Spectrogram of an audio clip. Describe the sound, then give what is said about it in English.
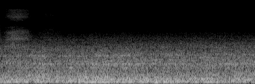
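A steady, dense low rumble of road noise inside a small red car being driven, constant in loudness with a faint hiss above it and no voices. “Little red car, which is what I'm driving now, is due for a service, or even overdue for a service.”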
